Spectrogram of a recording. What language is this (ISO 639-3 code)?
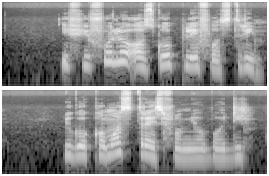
pcm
